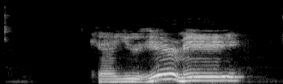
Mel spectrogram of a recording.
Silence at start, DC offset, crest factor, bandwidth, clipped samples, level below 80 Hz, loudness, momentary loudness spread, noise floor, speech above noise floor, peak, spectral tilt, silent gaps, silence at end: 0.9 s; under 0.1%; 16 dB; 11 kHz; under 0.1%; -54 dBFS; -14 LUFS; 13 LU; -73 dBFS; 59 dB; 0 dBFS; -7.5 dB/octave; none; 0.4 s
